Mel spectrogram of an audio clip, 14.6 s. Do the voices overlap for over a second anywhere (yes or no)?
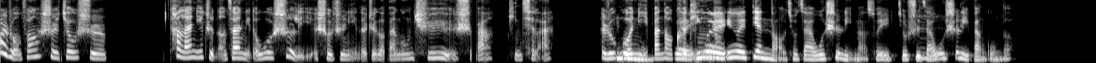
yes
